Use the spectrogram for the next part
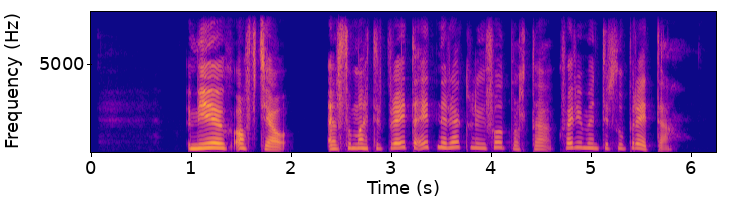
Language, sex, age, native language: Icelandic, female, 50-59, Icelandic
